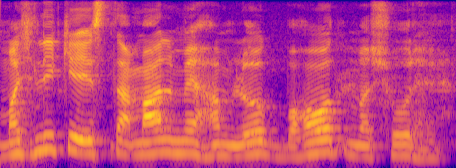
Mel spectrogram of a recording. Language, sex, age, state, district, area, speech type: Urdu, male, 18-30, Bihar, Araria, rural, spontaneous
